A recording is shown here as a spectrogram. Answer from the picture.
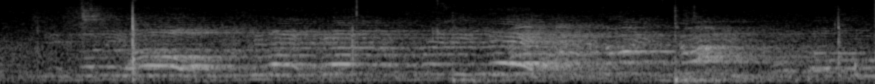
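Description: Footballers shouting and calling to each other during play, with a sharp thud of a football being kicked about half a second in.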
